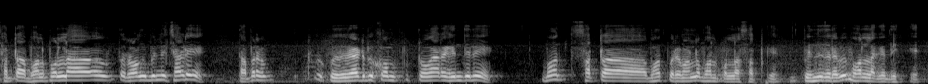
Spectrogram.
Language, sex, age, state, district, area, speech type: Odia, male, 45-60, Odisha, Subarnapur, urban, spontaneous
